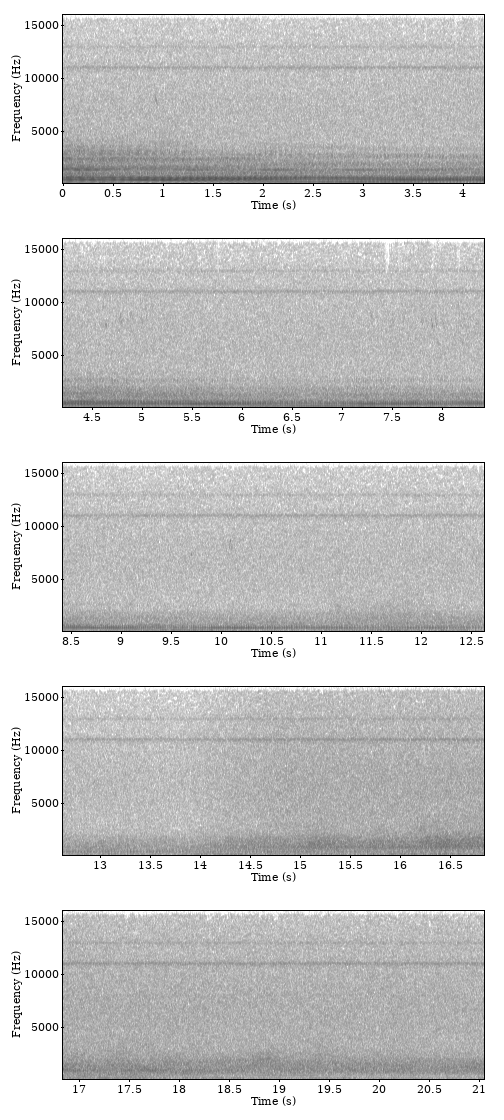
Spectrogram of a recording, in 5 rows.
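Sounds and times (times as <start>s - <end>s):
warning siren winding down: 0.0s - 13.6s.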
